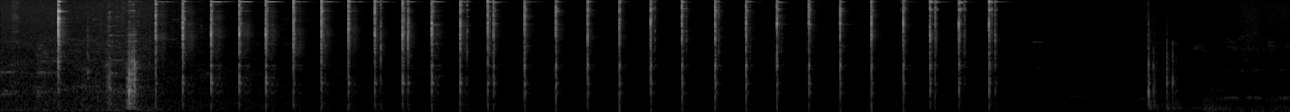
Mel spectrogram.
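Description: Hammer tapping on the lure's metal blank: two harder blows in the first second and a half, then a long, even run of sharp taps at about four to five a second that stops at about ten seconds, and one more knock near the end.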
